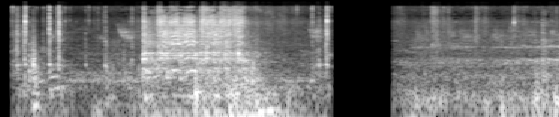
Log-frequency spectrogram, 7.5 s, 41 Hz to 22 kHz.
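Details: Mitsubishi Mirage G4: starter churns rapidly, about three and a half beats a second, stops and cranks again, engine never catches: cranks but no start.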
